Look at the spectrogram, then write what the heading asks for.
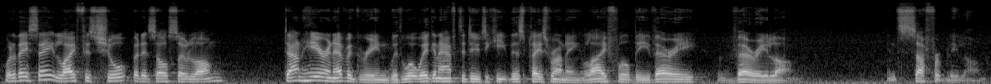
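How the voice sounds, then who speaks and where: A man's voice: medium pitch, brisk, a little mellow, natural voice. A man playing a cynical, needling mechanic in a naturalistic audio drama, with a bitter, sardonic delivery. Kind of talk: naturalistic fiction podcast acting.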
